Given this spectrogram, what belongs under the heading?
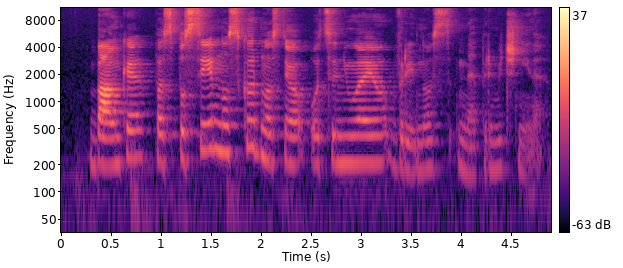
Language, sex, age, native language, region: Slovenian, female, 18-29, Slovenian, Drava region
